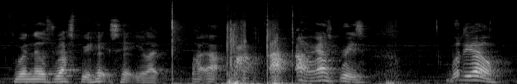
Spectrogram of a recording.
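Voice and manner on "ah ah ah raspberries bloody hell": put-on northern English accent. Talking about Swizzles Matlow raspberry sweets, voicing the reaction in a northern English accent. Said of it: "we can say it in a northern accent".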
